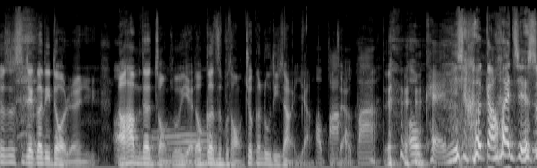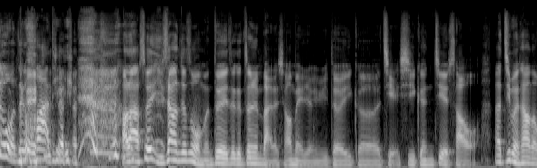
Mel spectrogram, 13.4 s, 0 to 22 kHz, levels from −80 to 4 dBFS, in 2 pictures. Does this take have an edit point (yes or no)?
no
